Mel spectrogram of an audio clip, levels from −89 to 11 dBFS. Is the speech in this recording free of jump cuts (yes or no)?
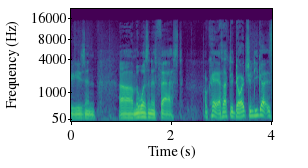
yes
